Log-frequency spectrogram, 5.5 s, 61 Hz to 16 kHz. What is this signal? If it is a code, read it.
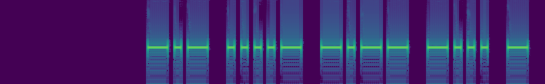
Morse code, heard as a keyed tone, about 18 wpm, 700 Hz. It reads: K4YBT
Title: Speed Racing - USA 1x3 Call Signs 15wpm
